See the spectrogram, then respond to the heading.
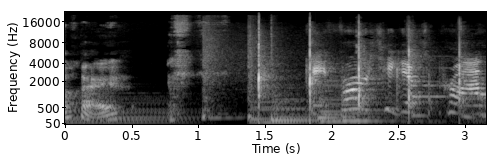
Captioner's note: clapping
